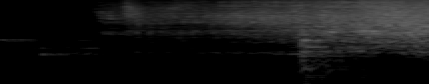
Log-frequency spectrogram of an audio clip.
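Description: Ground masala paste is poured into a hot pan for methi masala and stirred, bringing a soft rising sizzle that swells and grows louder, with a scraping stir partway through and no voices.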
